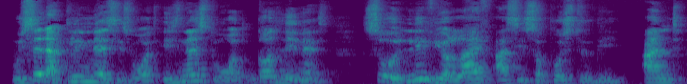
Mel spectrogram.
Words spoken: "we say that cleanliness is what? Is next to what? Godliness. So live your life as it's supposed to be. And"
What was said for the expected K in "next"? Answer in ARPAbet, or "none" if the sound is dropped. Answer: none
